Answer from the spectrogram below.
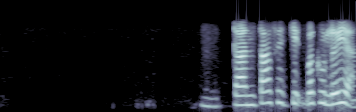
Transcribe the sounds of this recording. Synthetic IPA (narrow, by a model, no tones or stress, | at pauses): t̪ant̪aset͡ʃit̪̚bakuləja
